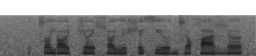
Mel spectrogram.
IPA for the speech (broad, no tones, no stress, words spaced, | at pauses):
t͡sɔjɒə̯t͡ʃəɪ̯ ɬɒlʲəʃæsʲɵʊ̯ d͡zɵχa ɮə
